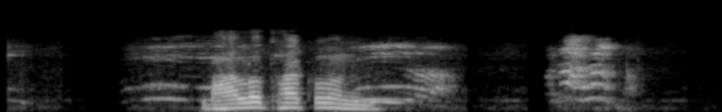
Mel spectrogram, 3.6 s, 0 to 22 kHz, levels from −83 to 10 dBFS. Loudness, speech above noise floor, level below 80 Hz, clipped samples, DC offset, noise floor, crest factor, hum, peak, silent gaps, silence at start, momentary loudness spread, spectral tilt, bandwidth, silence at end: -20 LUFS; 44 dB; -62 dBFS; under 0.1%; under 0.1%; -61 dBFS; 20 dB; none; -2 dBFS; none; 0.05 s; 19 LU; -6.5 dB/octave; 7.4 kHz; 0.45 s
